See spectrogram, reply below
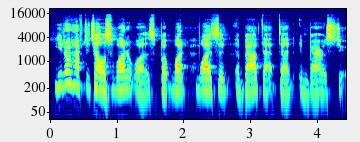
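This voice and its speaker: A woman's voice: lowish voice, fairly quick. An older woman moderating a live panel discussion on an auditorium stage.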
